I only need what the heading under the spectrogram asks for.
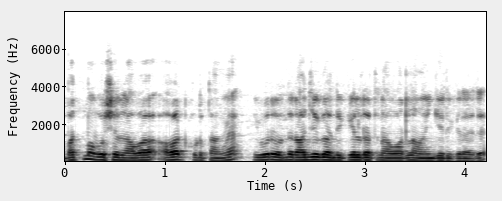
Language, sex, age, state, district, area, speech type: Tamil, male, 18-30, Tamil Nadu, Ariyalur, rural, spontaneous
